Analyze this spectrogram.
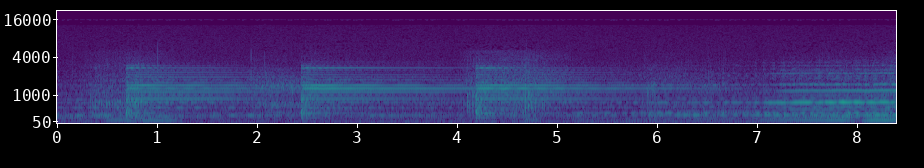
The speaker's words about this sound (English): All was quiet save for the ticking of the clock that stood in the corner. The seconds passed, and it chimed the hours softly.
